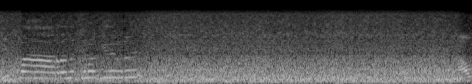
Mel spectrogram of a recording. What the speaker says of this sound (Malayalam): അവിടെ ഒരു വെള്ളച്ചാട്ടം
